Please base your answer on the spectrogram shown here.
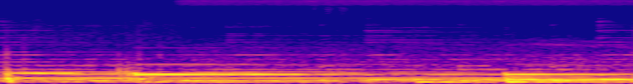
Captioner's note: insects buzzing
